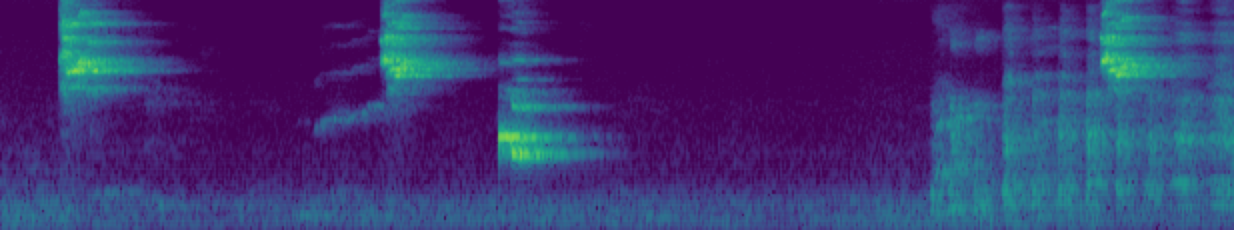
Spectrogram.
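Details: Talking pet parrot copying sound effects, giving three sharp high harmonic blasts, a short descending whistled note, then a rapid buzzy stuttering sequence ending in another bright burst.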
